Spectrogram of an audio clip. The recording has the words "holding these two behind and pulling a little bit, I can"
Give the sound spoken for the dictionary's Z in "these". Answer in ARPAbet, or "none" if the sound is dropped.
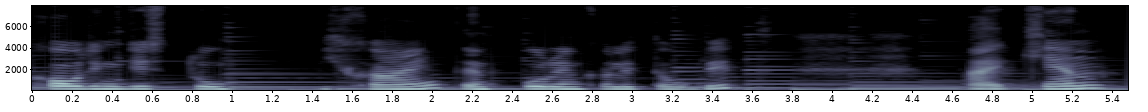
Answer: S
